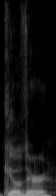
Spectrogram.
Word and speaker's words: Gilder: And today I'm with Tom Gilder.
